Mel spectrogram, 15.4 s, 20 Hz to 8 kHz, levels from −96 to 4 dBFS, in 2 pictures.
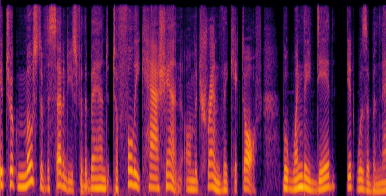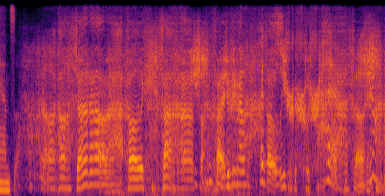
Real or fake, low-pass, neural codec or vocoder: fake; 7.2 kHz; codec, 16 kHz, 0.5 kbps, X-Codec, HuBERT features, trained on LibriSpeech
